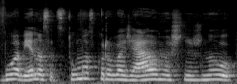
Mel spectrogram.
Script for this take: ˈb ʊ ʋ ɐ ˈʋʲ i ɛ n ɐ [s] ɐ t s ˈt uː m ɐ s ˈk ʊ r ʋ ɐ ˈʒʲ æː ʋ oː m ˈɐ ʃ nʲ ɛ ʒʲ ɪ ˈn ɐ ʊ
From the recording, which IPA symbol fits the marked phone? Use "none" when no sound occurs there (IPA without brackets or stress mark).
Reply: s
